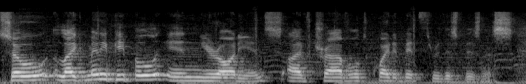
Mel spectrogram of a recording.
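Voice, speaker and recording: A man with a Canadian accent talks at a moderate pace with hardly any pauses, using a high pitch and ordinary pitch variation, amid noticeable background noise and audible room echo. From Canada. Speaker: recycling business director. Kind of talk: interview.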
